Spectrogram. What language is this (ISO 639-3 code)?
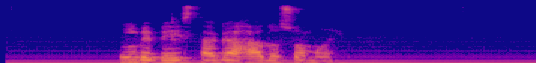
por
